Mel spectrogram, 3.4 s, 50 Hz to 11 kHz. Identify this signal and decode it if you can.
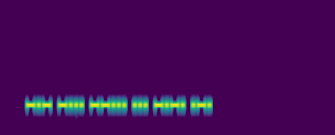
Morse code, heard as a keyed tone, about 46 wpm, 690 Hz. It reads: KB7SCR
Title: USA Call Signs - 6 Characters - 3x Character Spacing - 45wpm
